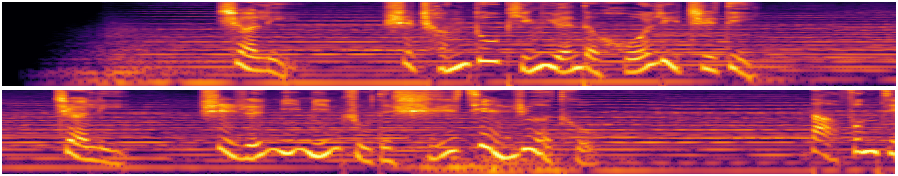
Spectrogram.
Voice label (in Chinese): 女 专题; 践行人民民主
